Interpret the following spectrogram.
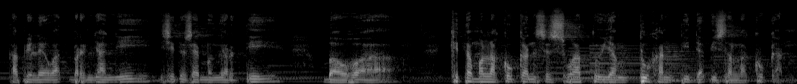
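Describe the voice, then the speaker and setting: A man's voice: lowish voice, steady tone, moderate pace, a bit bright. A man preaching as a guest pastor in a church service. He talks in a chatty, joking way, often closing phrases with a tag to the congregation. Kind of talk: sermon. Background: live church music.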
